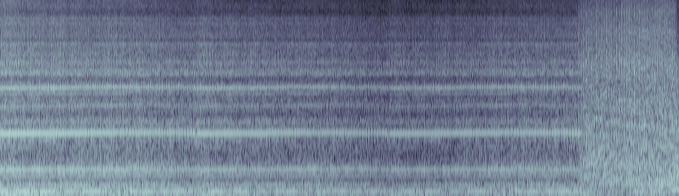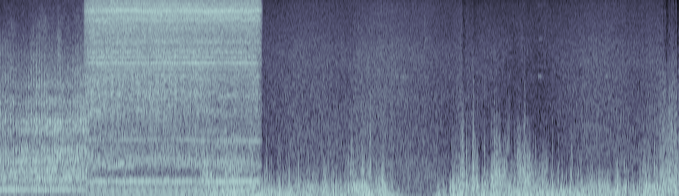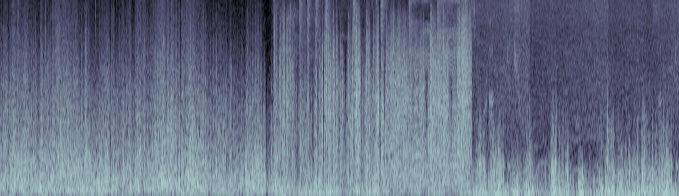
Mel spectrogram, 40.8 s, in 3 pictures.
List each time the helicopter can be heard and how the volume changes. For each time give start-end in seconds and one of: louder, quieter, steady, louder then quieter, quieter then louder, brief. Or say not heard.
0.0-18.9 quieter then louder.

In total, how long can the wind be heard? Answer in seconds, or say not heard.
23 s.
